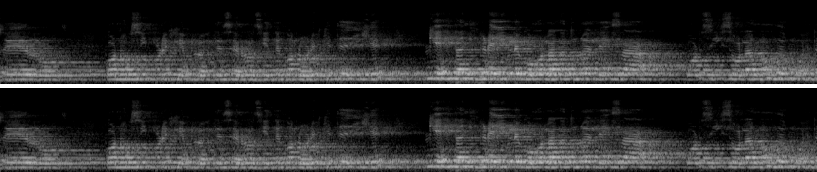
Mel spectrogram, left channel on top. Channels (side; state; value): both; identical; correlation 1.00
